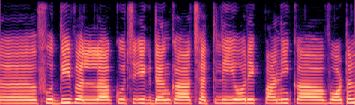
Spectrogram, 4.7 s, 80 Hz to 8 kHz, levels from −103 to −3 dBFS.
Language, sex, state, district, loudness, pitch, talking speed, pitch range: Hindi, female, Haryana, Jhajjar, -14 LUFS, 245 Hz, 165 wpm, 240-255 Hz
